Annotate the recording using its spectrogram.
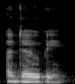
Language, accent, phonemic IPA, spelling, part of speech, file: English, US, /əˈdoʊ.bi/, adobe, noun, En-us-adobe.ogg
- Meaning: 1. An unburnt brick dried in the sun 2. The earth from which such bricks are made 3. A house made of adobe brick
